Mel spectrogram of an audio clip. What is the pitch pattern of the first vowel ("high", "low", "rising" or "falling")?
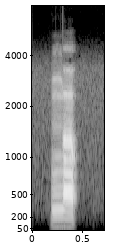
low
